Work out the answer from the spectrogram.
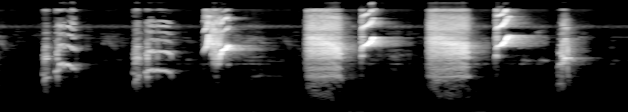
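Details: Oriental magpie-robin sound meant to restart singing in a bird silent after moulting, mixing short whistled notes with two long harsh, hissing rasps, each followed by a bright upslurred whistle.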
